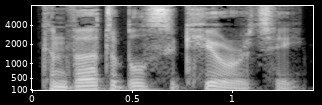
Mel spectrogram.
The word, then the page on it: convertible security: British English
